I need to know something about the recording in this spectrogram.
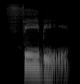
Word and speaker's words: Febe: humility and sincerity but everybody called her Phoebe pronounced Phoebe thanked the universe for that her sister was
